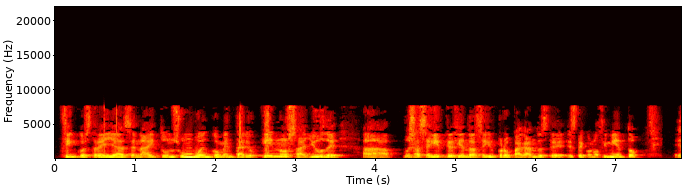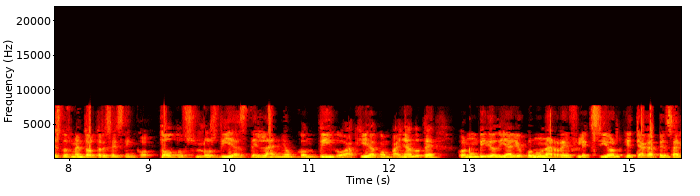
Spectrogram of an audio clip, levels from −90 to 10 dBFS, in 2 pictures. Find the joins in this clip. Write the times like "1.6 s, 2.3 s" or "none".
7.6 s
